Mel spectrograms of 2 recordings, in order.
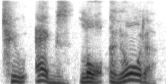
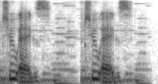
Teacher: a glottal stop which gives two eggs Law and Order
